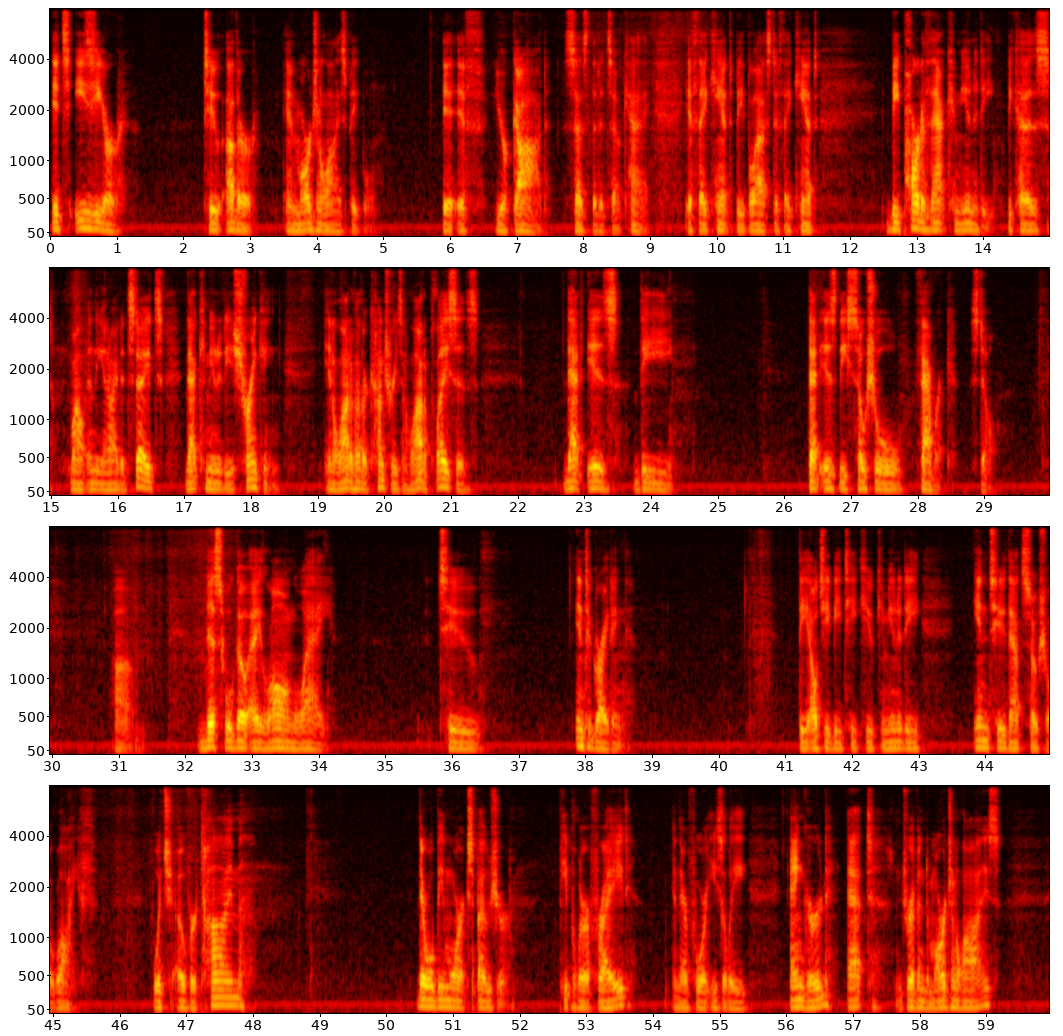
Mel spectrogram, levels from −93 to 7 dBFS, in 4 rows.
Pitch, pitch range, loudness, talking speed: 100 Hz, 80-120 Hz, -30 LUFS, 90 wpm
